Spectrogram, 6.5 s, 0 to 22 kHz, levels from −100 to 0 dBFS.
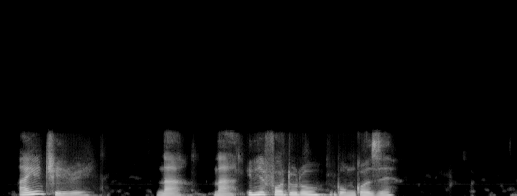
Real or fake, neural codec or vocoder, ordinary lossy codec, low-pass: fake; codec, 16 kHz, 2 kbps, X-Codec, HuBERT features, trained on LibriSpeech; Opus, 64 kbps; 7.2 kHz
